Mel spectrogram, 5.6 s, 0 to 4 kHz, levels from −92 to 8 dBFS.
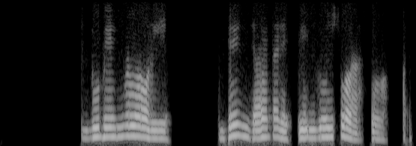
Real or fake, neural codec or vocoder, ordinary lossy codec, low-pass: fake; codec, 16 kHz in and 24 kHz out, 0.6 kbps, FireRedTTS-2 codec; Opus, 16 kbps; 3.6 kHz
